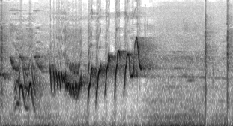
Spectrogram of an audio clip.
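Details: White-rumped shama giving loud excited calls used to provoke singing: a quick run of rising slurred whistles climbing in pitch, ending in a sustained note and a couple of sharp clicks.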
